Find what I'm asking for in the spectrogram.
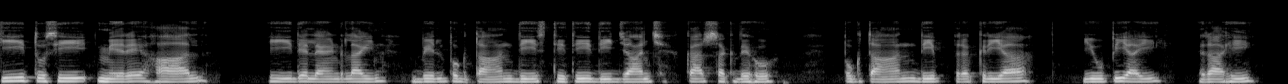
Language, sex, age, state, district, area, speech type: Punjabi, male, 18-30, Punjab, Fazilka, rural, read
